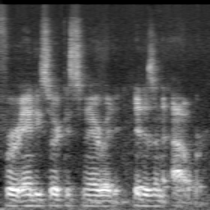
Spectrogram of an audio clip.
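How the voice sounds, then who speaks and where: Low-voiced man rambling, heard from a distance. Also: monotone, fast talker. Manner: enthusiastic, rambling, searches for words. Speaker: podcast guest. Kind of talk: casual chat. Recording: distant mic, faint background noise.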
